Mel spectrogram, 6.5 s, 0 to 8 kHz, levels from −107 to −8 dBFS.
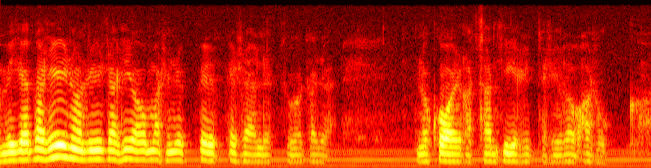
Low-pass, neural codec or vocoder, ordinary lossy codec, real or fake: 7.2 kHz; none; AAC, 48 kbps; real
